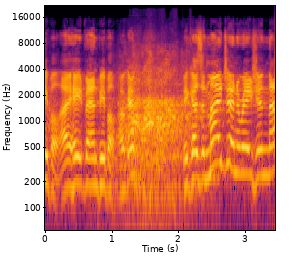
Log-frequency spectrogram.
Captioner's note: audience laughing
